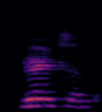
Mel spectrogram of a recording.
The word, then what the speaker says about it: Goethe: It's pronounced Goethe. Goethe.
